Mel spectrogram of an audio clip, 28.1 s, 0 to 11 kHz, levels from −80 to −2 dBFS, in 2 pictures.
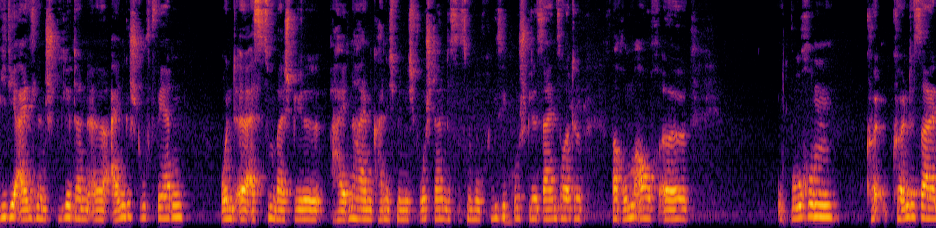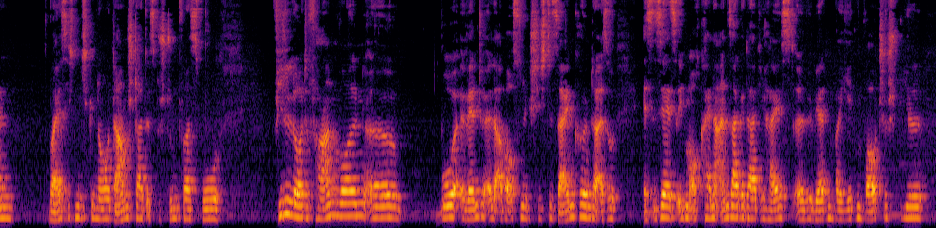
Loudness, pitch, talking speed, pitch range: -19 LUFS, 150 Hz, 155 wpm, 140-165 Hz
